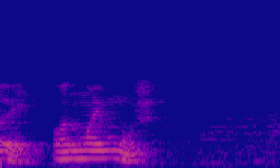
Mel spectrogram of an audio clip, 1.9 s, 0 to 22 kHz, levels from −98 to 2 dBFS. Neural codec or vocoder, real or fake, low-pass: none; real; 3.6 kHz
